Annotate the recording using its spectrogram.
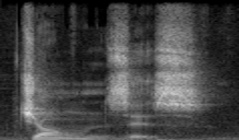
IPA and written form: ʤoʊnzɪz (Jones's)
